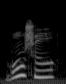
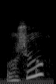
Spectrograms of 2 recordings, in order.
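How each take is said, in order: First: Said in the usual way. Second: Polite greeting with a lift at the end. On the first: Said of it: "dit le renard". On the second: A narrator's reading. Little prince returns the fox's greeting, politely. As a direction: answer courteously, rising in pitch. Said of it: "répondit poliment le petit prince".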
